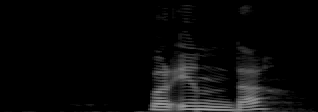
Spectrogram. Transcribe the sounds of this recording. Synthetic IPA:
vaɾʔɛnd̪a

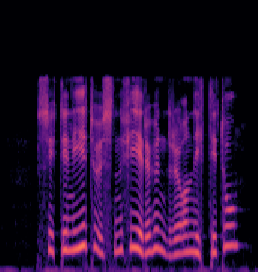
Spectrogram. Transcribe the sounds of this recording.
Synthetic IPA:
sʏt̪ɪniːt̪ʰʉːsn̩fiːɾəɦʉnd̪ɾəoːnɪt̪ɪt̪ʰuː

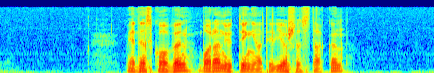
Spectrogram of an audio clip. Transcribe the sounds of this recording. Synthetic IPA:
meːd̪ɛnskɔvəlbɑːɾhanʉ̟ːt̪̚d̪ʏŋːat̪ʰɪljœʂəlst̪akːən

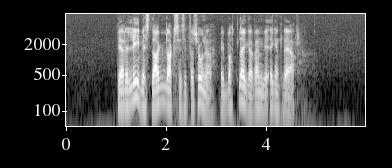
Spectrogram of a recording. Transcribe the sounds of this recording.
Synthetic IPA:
d̪̥eːæːɾiːliːʋɪs̚d̪ɑːɡ̪ɪd̪ɑksəsɪt̪ʋɑʃuːnəɾʋiːblɔt̪lɛɡəɾʋɛmʋḭːʔḛːɡənt̪ʰlɪ̰ʔæ̰ːɾ

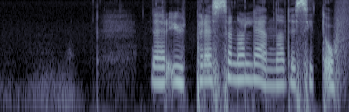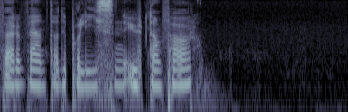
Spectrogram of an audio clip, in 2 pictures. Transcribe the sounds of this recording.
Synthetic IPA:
næɾʔʉ̟ːt̪̚pʰɾɛsaɳalɛmnad̪əsɪt̪ɔfːəɾvɛnt̪ad̪əpʰʊliːsənʉ̟̰ːt̪anfœːɾ

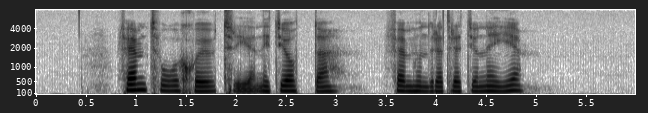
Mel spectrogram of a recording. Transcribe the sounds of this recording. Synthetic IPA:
fɛmːt̪ʰvoːɧʉ̟ːt̪ʰɾḛːnɪt̪ʰːɪɔt̪ːa | fɛmɦɵnd̪ɾat̪ʰɾɛt̪ːɪʊniːʊ

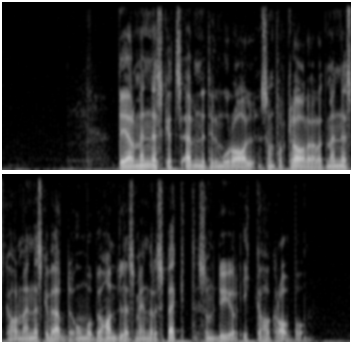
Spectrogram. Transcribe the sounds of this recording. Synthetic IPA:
d̪̥eːæːɾmɛnəskət̪sɛ̰ʋnət̪ʰɪlmʊɾɑːlsɔmfɔɾkʰlɑːɾəɾɑt̪mɛnəskəhɑːɾmɛnəskəʋæɾɖʊ̰moːbəhɑnd̪ləsmeːeːnɾɛspɛkt̪sɔmd̪yːɾɪkəhɑːkʰɾʔɑ̰ːʋpʰo̰ː

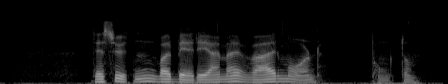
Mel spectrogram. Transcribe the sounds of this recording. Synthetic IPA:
d̪̥ɛsʉːt̪n̩bɑɾbeːɾəjæɪmæɪʋæːɾmoːəɳpʰʊŋkt̪ʊm

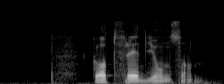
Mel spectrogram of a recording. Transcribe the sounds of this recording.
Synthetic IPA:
ɡ̥ɔt̪fɾeːd̪jʊnsɔ̰n

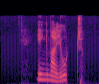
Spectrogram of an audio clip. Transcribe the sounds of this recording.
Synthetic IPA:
ɪŋmaɾjʊʈː

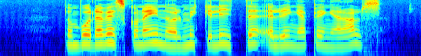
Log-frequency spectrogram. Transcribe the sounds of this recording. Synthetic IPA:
d̪̥ɔmboːd̪avɛskʊɳaɪnːəhɔlːmʏkːəliːt̪əʔɛ̰lːəɾɪŋːapʰɛŋːaɾals

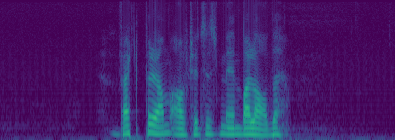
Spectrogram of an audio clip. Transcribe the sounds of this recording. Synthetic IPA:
ʋæʈpʰɾʊɡɾɑmʔɑːʋʂɭʉt̪əsmeːeːnbɑlɑːd̪ə

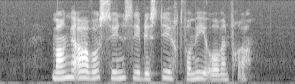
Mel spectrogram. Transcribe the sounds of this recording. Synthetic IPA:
mɑŋəʔɑːʋɔsːyːnəsʋiːbliːst̪yːʁt̪fɔʁmyːəʔoːʋənfʁɑ̰ː

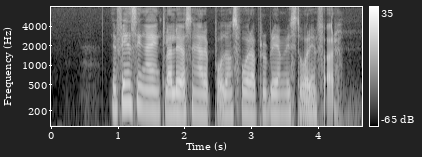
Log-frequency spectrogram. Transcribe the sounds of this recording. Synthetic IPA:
d̪̥ɛfɪnsɪŋːaɛŋklaløːsnɪŋaɾpʰɔ̰d̪ɔmsvoːɾapʰɾʊbleːmvɪst̪o̰ːɾɪnfœ̰ːɾ

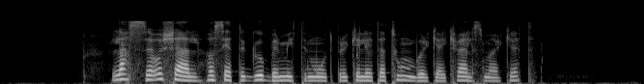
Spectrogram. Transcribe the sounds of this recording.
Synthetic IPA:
lasəɔɕɛlːhaʂɛt̪ːɔɡɵbːəɾmɪt̪ːɛmuːt̪bɾʉ̟ːkaɭeːt̪at̪ʰʊmbɵɾkaɪkʰvɛlsmœɾkɾət̪

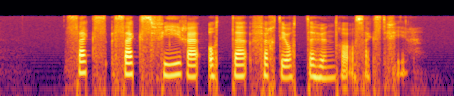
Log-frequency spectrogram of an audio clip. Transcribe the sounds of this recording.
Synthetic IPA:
sɛkssɛksfiːʁəʔɔt̪əfœʁt̪ɪɔt̪əhʉnd̪ʁə̰ʔo̰ːsɛkst̪ɪ̥fḭːʁə

